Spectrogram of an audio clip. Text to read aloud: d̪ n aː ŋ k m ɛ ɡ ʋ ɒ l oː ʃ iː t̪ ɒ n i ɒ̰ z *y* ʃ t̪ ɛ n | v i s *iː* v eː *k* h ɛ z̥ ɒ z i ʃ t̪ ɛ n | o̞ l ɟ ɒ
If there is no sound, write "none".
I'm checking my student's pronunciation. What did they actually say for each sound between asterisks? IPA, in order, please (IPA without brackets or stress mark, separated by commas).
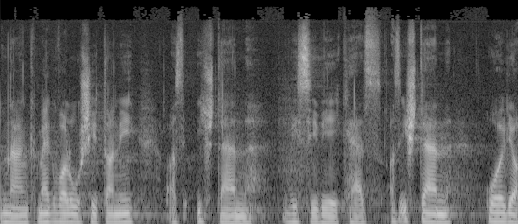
i, i, k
